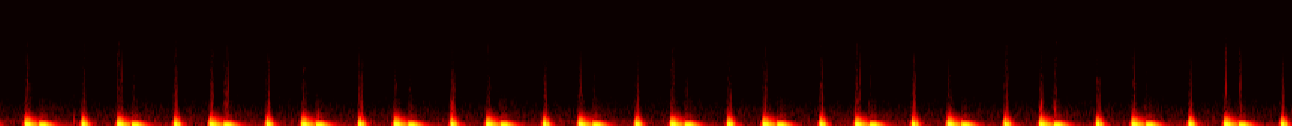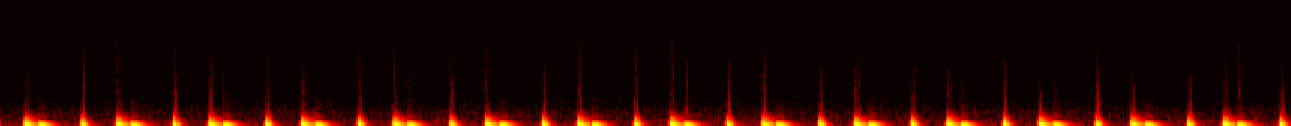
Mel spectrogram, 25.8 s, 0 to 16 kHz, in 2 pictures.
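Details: Third heart sound (S3 gallop), attributed to abrupt deceleration of left ventricular inflow in early diastole: steady heartbeat near 65 a minute with a soft, low extra sound in early diastole after S2.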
